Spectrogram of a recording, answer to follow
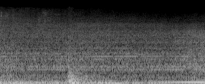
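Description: A steady rumbling noise with a hiss over it, and a low hum that swells about one and a half seconds in.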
